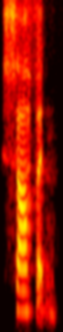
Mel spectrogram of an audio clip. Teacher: The T is silent on soften. So it almost just sounds like there is no T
